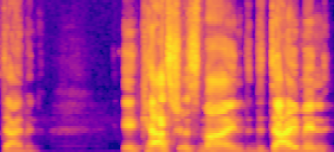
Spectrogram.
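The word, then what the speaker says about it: daemon: it's not d-i-e sorry it's d-a-e-m-o-n and it's pronounced diamond in castro's mind the diamond appears to be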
